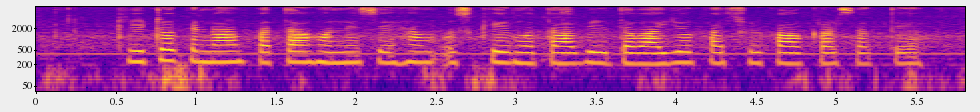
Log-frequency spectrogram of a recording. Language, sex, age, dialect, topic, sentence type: Hindi, female, 18-24, Marwari Dhudhari, agriculture, statement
